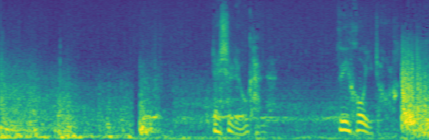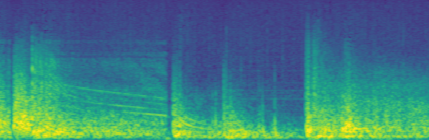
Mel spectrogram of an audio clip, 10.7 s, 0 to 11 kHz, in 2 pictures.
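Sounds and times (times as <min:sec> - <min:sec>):
artillery shelling blasts in wartime: 0:00.0 - 0:02.7, 0:05.0 - 0:10.7
speech: 0:02.7 - 0:03.5, 0:04.2 - 0:05.3
falling whistle of an artillery shell: 0:06.3 - 0:07.5.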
